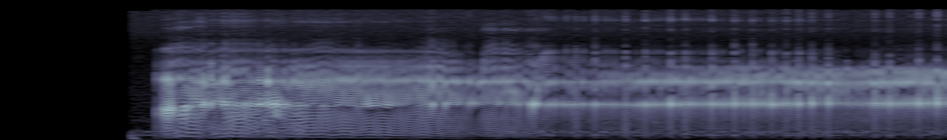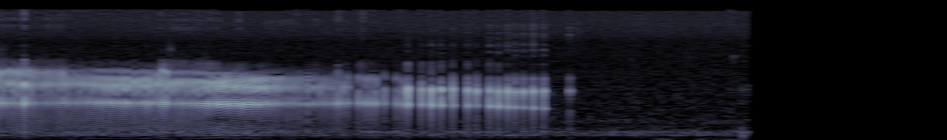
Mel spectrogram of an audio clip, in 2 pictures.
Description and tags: Predator noise
Cricking, dinosaur, predator, sound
